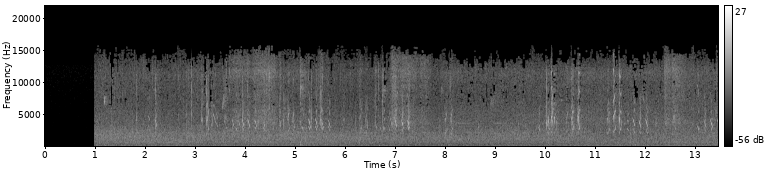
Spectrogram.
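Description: Small birds chirp and twitter nearby.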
